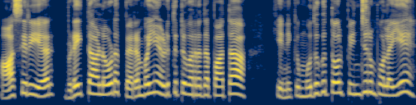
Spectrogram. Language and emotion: Tamil, fearful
